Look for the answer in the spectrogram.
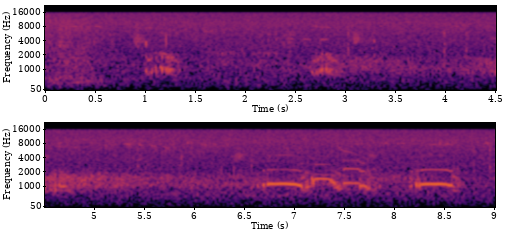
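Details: A common buzzard in Russia gives drawn-out, slightly downslurred mewing cries, faint at first, then two loud ones near the end about a second and a half apart.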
